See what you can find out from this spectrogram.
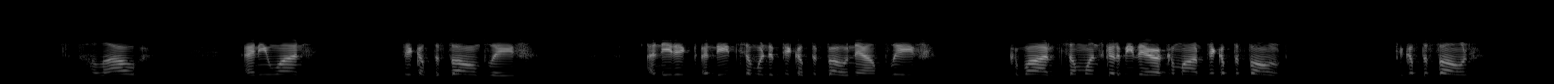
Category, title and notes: Sound effects > Human sounds and actions
Phone Call Man 1 2
alert, bizarre, call, cell, cellphone, Creepy, enormous, Help, Horror, indie, mobile, phone, phonecall, spooky, telephone, thriller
